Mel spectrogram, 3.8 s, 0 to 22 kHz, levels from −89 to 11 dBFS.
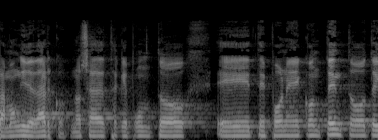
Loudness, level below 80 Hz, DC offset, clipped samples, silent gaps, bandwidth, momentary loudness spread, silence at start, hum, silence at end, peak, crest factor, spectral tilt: -34 LUFS; -66 dBFS; under 0.1%; under 0.1%; none; 12 kHz; 8 LU; 0 s; none; 0 s; -14 dBFS; 20 dB; -5 dB/octave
